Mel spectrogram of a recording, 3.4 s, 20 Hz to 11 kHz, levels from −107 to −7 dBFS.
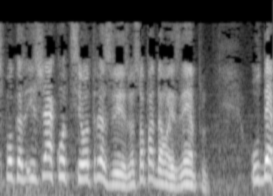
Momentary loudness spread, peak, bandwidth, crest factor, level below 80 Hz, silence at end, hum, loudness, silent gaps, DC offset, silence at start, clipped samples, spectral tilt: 10 LU; 0 dBFS; 8 kHz; 22 dB; -54 dBFS; 0 s; none; -23 LUFS; none; under 0.1%; 0 s; under 0.1%; -5.5 dB/octave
